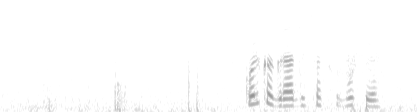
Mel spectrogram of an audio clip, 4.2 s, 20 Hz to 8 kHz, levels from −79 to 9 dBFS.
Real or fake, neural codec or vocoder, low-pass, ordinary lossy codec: real; none; 7.2 kHz; none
